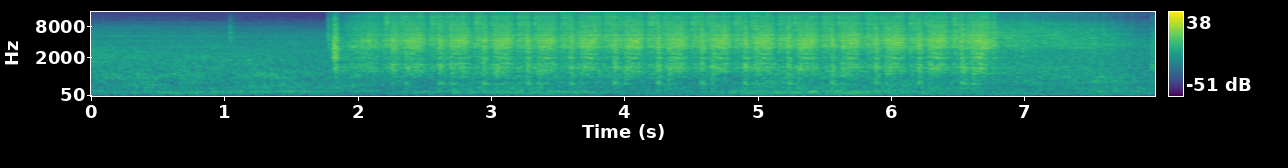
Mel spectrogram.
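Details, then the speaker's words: Supercharged 2006 Mini Cooper S, after new spark plugs replaced old charred ones: starter cranks steadily about three turns a second for five seconds without catching. Crank no start; a compression test is next. "alrighty ladies and gentlemen moment of truth and i hope hope it was that easy it was not that easy"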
